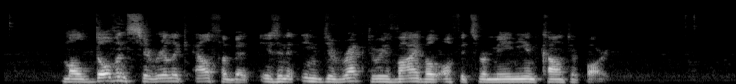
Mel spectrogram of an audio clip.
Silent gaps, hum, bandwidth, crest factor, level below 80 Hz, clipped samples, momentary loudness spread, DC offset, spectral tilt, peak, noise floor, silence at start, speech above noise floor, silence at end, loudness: none; none; 11 kHz; 18 dB; -60 dBFS; under 0.1%; 10 LU; under 0.1%; -7 dB/octave; -2 dBFS; -62 dBFS; 0.65 s; 43 dB; 1.3 s; -19 LUFS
